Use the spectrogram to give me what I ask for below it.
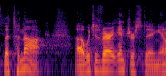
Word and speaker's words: Tanakh: The Tanakh is how it's said.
